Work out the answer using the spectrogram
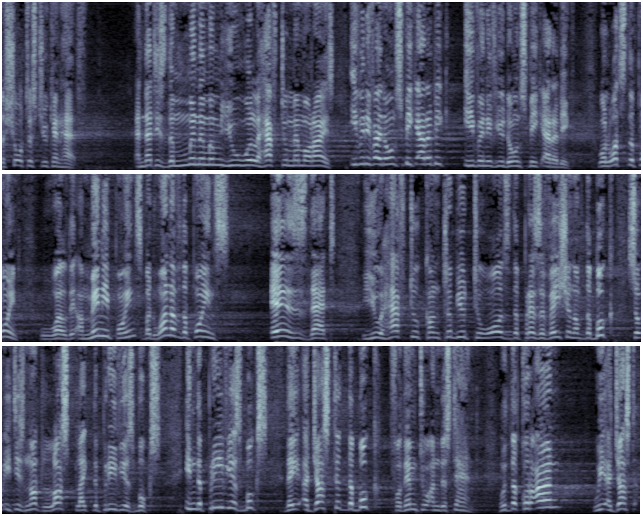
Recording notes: Delivered at Tuanku Mizan Zainal Abidin Musjid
